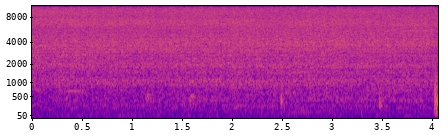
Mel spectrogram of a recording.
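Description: Carne asada flat iron steak sizzles over hot coals with flames, a steady close hiss with a few faint pops and no talk.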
